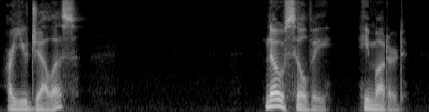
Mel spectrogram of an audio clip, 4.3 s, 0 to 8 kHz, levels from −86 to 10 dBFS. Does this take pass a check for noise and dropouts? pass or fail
pass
